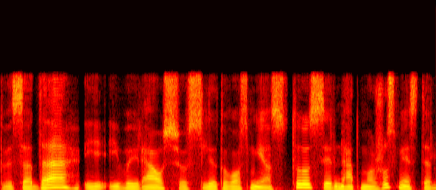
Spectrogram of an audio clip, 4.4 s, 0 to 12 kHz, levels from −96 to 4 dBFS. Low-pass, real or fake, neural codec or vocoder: 7.2 kHz; fake; codec, 16 kHz, 0.8 kbps, ZipCodec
